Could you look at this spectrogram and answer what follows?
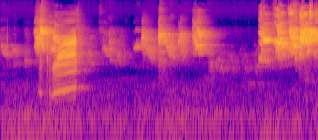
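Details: Tame ringneck parakeet: a harsh, rising squawk, then scratchy chattering notes and a final loud, grating outburst.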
